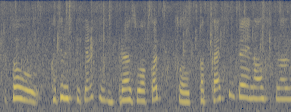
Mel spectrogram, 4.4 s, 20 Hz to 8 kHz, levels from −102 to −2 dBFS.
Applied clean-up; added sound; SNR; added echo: none; Rain; 11 dB; none.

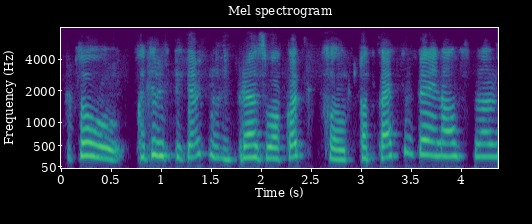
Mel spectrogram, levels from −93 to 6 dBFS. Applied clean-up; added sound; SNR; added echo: neural mask model Resemble Enhance denoiser.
